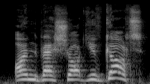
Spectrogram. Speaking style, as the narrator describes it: I shout

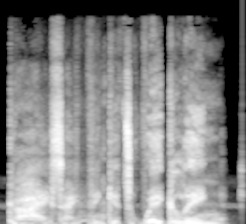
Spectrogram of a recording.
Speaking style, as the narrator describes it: she whispered

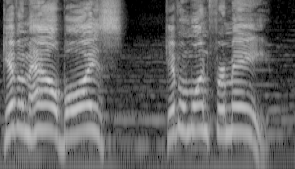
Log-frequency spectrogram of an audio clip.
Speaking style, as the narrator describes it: a patrolman was heard shouting

